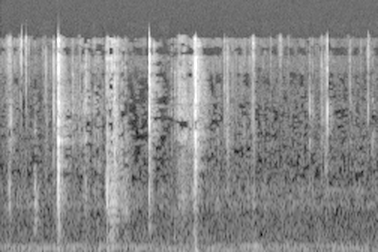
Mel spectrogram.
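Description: A metal utility blade scrapes the surface of a solid pink bar of soap held in the hand, peeling off thin curls. Five crisp, bright, crackly scrapes stand out at an uneven pace against quieter scratching, each very short with almost no ring.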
